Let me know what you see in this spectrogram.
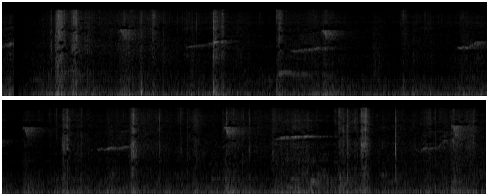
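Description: Faint chirping of small birds: short, high, rising notes repeated about once a second, with scattered light clicks.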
